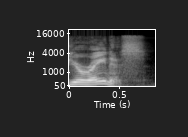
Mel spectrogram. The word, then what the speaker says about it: Uranus: your male symbol that's the urinal symbol it's pronounced Uranus jinpay looked over to see Ace examining the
